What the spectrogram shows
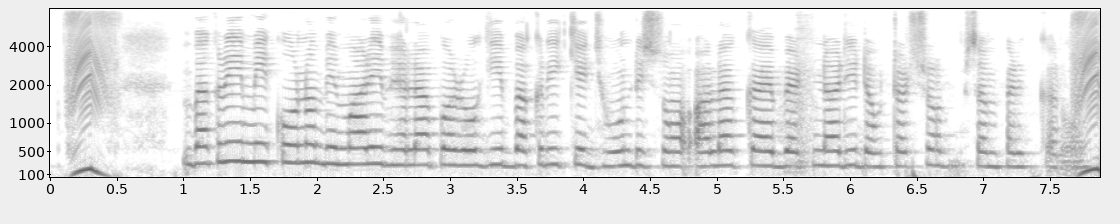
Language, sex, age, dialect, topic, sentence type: Maithili, female, 25-30, Bajjika, agriculture, statement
